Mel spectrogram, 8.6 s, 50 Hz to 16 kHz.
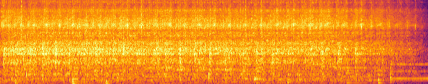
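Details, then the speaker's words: Restored 1919 Famous James bicycle after a hub rebuild and new bearings. The wheel spins freely with crisp, even ratchet clicks at about four per second, no grinding or skipping. Normal freehub clicking. "Here's a little demo of everything working. This is the free hub clicking perfectly."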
